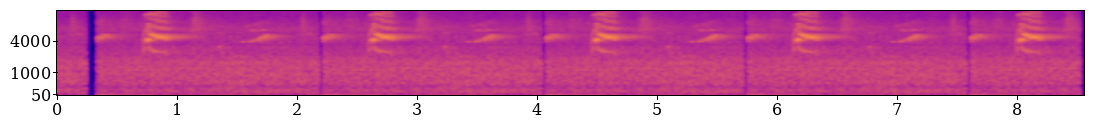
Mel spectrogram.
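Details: Pied falconet, a sparrow-sized bird of prey also called panda bird, giving short bursts of high, thin, squeaky notes that rise and fall, repeated about every two seconds over a steady broadband hiss.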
